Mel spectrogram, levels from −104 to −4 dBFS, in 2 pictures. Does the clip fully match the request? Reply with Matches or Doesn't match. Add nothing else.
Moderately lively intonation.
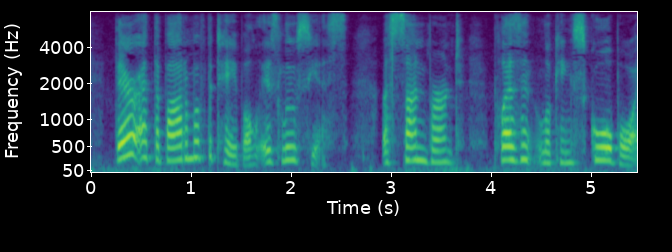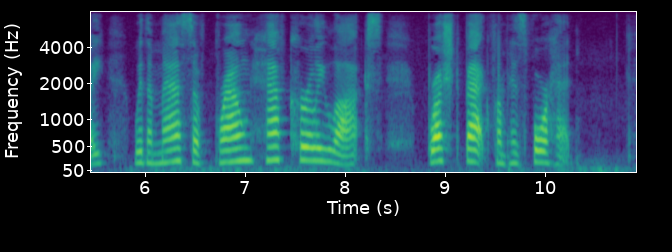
Matches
